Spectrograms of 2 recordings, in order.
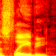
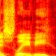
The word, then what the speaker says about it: Slavey: All right, let's talk about the Slavey. I think that's how it's pronounced. It's Slave, which is slave, right? Yeah. Why? I would say Slavey. That's how I think it's pronounced.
